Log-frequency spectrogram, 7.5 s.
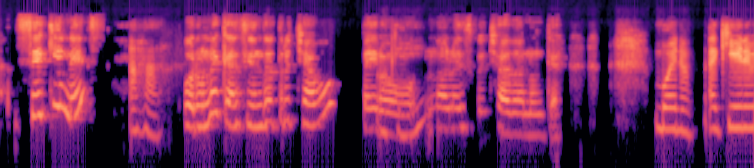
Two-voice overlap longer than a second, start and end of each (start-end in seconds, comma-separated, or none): none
